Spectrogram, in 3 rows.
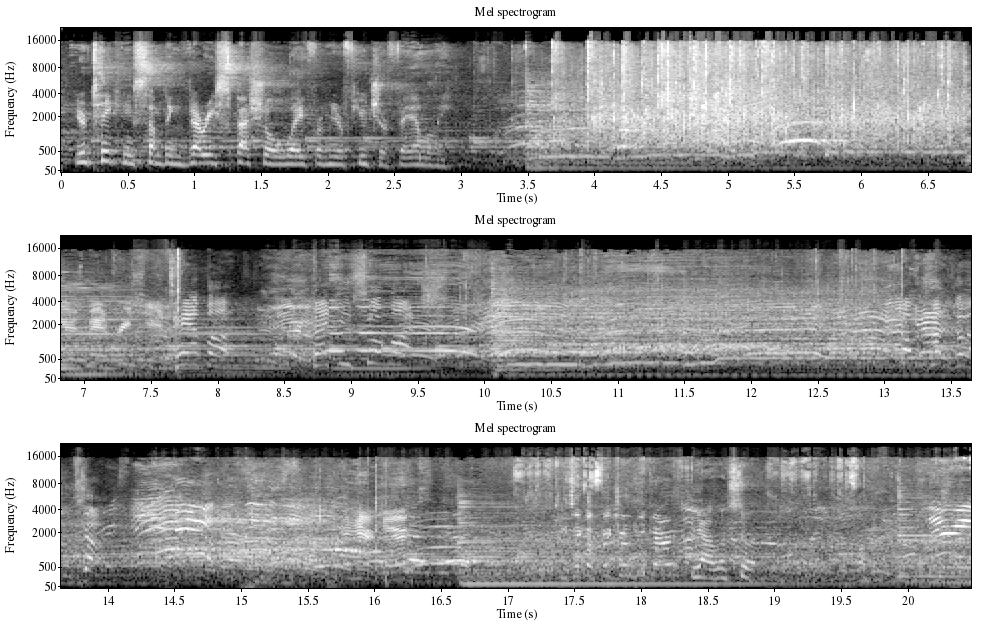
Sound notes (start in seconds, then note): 3.3 audience applauds; 10.6 audience cheers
